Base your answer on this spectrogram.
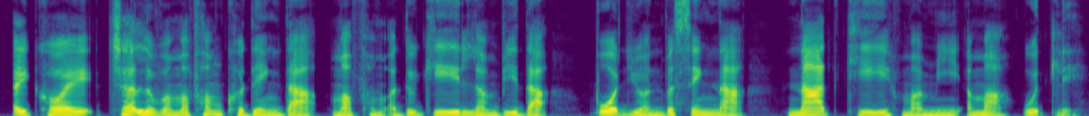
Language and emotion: Manipuri, happy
